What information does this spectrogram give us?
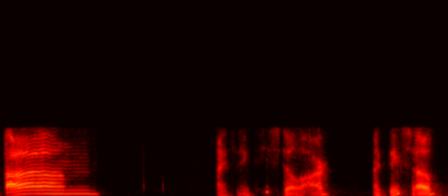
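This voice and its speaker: A man's voice: high-pitched, very animated, slow pace, no room sound. A man hosting a radio show, chatting casually and giving his opinions on television. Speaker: radio talk show host. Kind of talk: casual panel chat about TV soaps. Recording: muffled phone-like radio line.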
